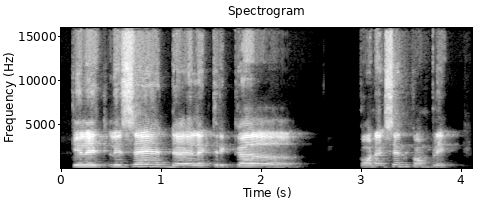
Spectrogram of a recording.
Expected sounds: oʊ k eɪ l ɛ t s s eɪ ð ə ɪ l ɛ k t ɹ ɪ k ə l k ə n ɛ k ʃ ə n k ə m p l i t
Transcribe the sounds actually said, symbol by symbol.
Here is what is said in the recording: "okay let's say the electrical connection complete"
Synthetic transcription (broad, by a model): k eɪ l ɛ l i s eɪ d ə ɪ l ɛ k t ɹ ɪ k ə l k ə n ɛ k s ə n k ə m p l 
